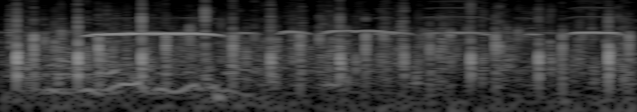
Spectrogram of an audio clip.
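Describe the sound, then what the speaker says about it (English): Crowd applause at an outdoor Reform Party general election rally at a Singapore stadium, steady clapping across the whole stretch with a sustained whistle-like tone and some shouts mixed in. "Andy, Kenneth, Dorina, and Darren, give them your applause."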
